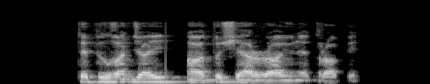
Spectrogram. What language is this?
Uyghur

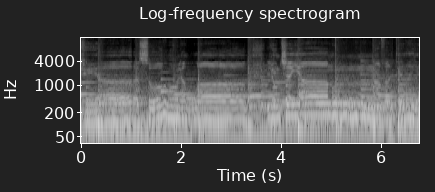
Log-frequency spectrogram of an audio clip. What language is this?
Arabic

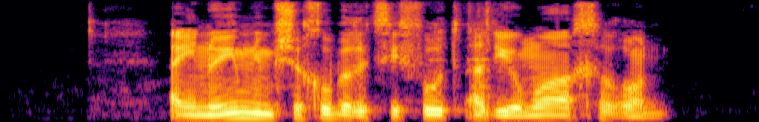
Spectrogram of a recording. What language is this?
Hebrew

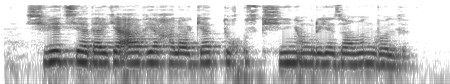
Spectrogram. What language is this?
Uzbek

